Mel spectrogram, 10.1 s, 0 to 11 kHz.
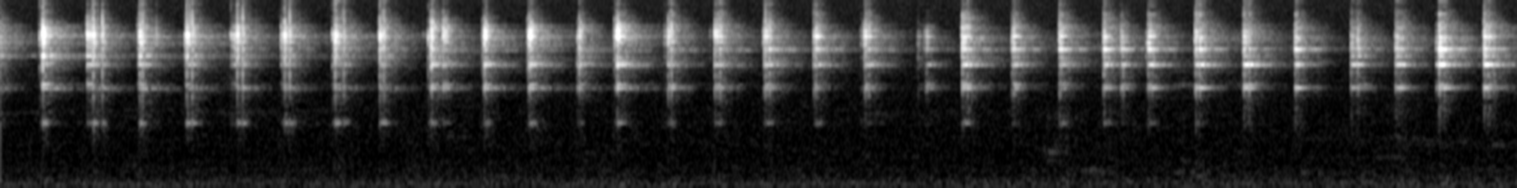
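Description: Long acrylic nails tap and click on the ribs of a large, hollow, white blown-glass pumpkin held in the hand. The result is a fast, slightly uneven run of about 33 sharp, bright glassy ticks, each with a brief ringing tone that dies away almost at once.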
